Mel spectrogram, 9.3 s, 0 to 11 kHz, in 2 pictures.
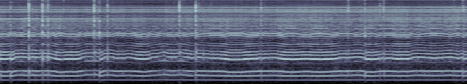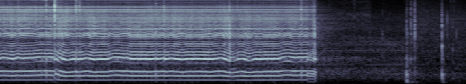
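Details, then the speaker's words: ArcCaptain MIG 205 MP in pulse MIG mode, wire at 385, voltage lowered, arc set to the hard side. A steady, buzzy pulsed hum with light crackle for about eight seconds; wire feed too slow for the amperage. "Okay, we're still not feeding it wire fast enough. So, we need to go up on our wire or down on our amperage."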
